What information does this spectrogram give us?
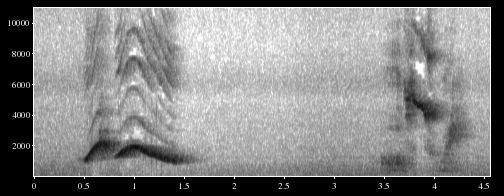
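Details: Pet African grey parrot, male, talkative, on a porch practising words with its owner; two loud sliding whistles rising then falling, followed after a pause by a higher squeaky whistled phrase.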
